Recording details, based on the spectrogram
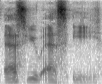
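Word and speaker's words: SUSE: And uh for anyone listening that is in that boat, it's Sus, which is part of the challenge, too, is it isn't said like, you know, you don't say it like it like it's spelled.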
